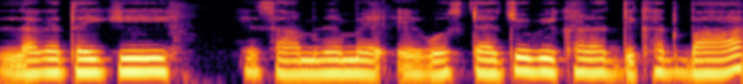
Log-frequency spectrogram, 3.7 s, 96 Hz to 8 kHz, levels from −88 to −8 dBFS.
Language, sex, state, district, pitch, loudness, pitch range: Bhojpuri, female, Uttar Pradesh, Gorakhpur, 175 Hz, -14 LUFS, 170-185 Hz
